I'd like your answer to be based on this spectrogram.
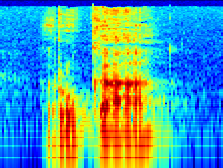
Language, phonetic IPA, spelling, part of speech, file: Russian, [rʊˈka], рука, noun, Ru-рука.ogg
- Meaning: 1. hand 2. arm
